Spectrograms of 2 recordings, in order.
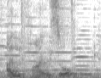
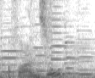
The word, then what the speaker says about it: Afonso: Britishers pronounce it as Alfonso instead of Afonso, and therefore it came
